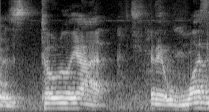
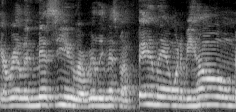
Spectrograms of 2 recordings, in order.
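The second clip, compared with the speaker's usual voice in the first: a lightly voiced girlfriend, higher and fast on the middle line; quoting his tearful girlfriend; 7 semitones higher, faster than usual. Telling how his girlfriend begged to come home, lightly voiced higher. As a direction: imitate her homesick plea in a higher voice. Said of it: "She's like".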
